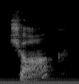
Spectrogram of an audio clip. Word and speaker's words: chalk: a pattern very good so when we have a word that has a l and it ends in a k we don't actually say the L as in a dark l or a light L not at all we just saying all this representation here this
